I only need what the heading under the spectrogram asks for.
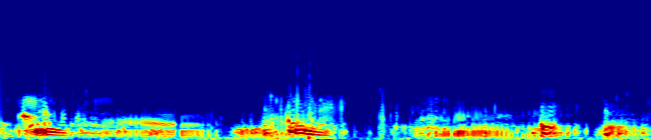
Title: loud stomach growling Tiger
